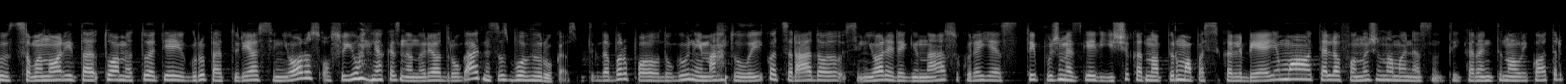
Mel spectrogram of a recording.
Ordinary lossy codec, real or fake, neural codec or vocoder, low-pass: Opus, 64 kbps; real; none; 7.2 kHz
